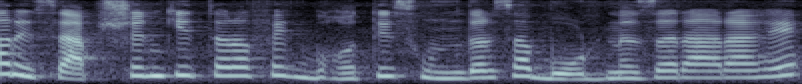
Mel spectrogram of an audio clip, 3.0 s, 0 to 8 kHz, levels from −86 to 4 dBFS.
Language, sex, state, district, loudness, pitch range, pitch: Hindi, female, Madhya Pradesh, Dhar, -21 LUFS, 235-305 Hz, 245 Hz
